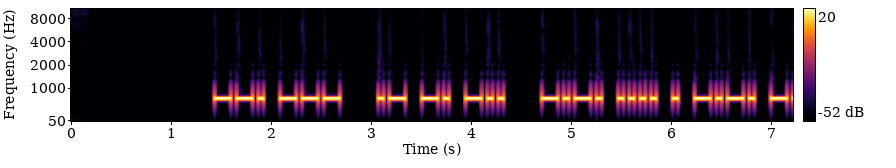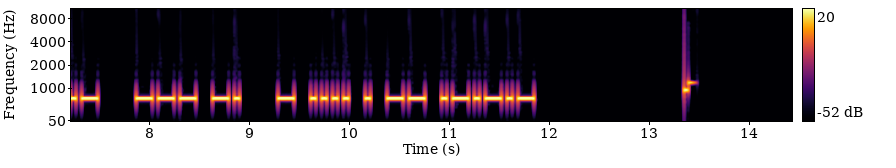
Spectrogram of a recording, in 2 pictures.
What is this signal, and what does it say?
Morse code, heard as a keyed tone, about 21 wpm, 700 Hz. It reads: GO AND CHECK ON THEM.
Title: Sentences from Top 1000 Words - Review Part 3 - 22wpm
